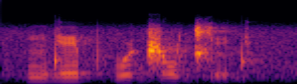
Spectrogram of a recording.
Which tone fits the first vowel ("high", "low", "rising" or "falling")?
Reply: high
